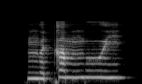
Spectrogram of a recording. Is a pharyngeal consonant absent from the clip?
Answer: yes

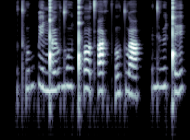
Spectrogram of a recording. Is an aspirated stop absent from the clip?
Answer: no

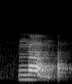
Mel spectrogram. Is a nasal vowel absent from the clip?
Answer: yes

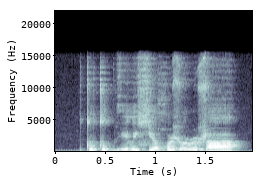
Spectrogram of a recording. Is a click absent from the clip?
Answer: yes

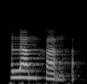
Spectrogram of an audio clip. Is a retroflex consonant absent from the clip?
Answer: yes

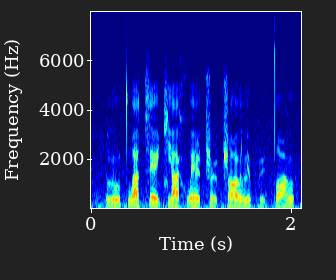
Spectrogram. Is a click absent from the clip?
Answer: yes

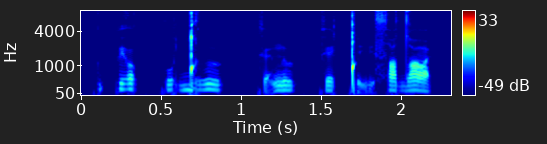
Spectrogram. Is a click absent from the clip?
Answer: no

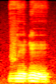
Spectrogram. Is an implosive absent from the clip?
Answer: no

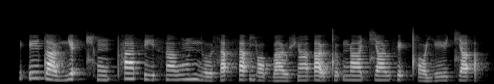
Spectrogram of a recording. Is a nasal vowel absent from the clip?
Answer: no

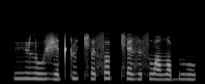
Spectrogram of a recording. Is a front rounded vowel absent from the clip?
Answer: no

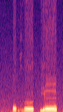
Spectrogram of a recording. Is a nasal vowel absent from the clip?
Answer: no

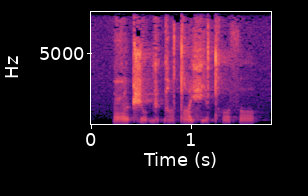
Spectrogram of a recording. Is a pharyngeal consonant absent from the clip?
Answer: no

